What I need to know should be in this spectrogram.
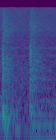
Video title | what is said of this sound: How to make Pan de Agua (Puerto Rican Bread) - Easy Puerto Rican Recipe | if it sounds hollow on the inside, you know you are doing good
